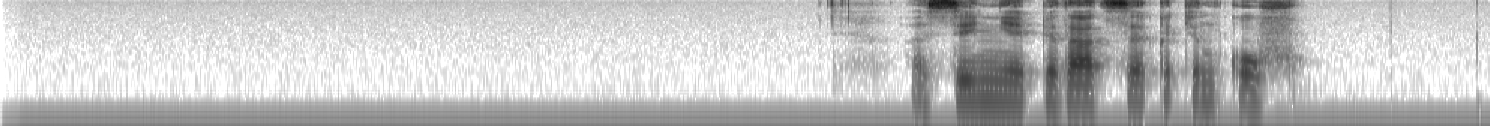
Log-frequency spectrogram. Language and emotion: Russian, neutral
